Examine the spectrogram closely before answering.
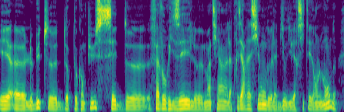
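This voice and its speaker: A man speaks at a very deep, low pitch in a dark, mellow tone, with ordinary pitch variation. The background is quiet. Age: 60s. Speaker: entrepreneur and investor. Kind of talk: podcast interview. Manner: hesitant, many fillers.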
